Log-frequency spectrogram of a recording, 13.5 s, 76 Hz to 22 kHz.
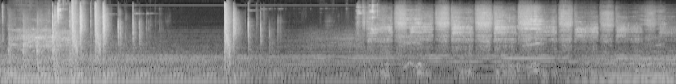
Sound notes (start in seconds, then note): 0.1 person screaming; 0.3 shots firing; 7.2 Devin growling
